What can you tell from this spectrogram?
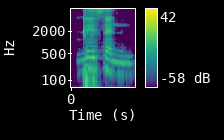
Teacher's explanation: không sắc đâu chỉ hơi thả thôi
